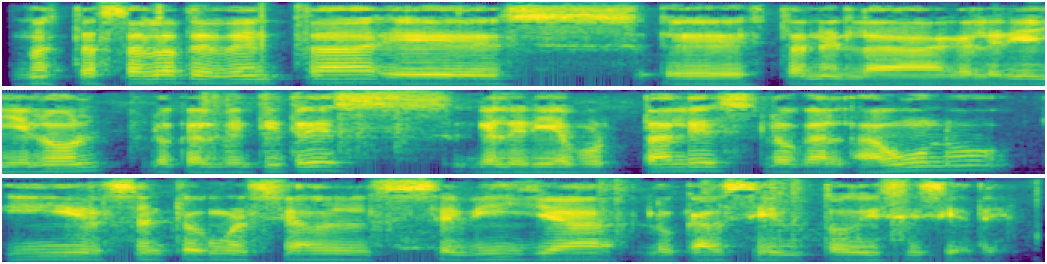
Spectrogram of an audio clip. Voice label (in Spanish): Cuña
